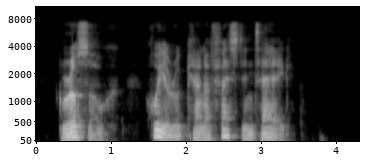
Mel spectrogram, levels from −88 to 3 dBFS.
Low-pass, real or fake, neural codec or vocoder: 7.2 kHz; real; none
